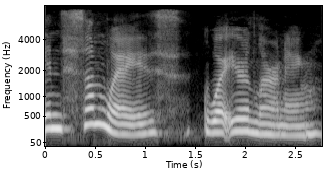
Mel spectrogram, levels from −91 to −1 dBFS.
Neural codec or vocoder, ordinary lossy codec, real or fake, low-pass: codec, 16 kHz, 4 kbps, FreqCodec, larger model; MP3, 48 kbps; fake; 7.2 kHz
